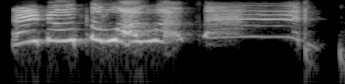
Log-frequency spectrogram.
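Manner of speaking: sudden high silly put-on voice; a goofy high aside to the kids. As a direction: squeak it out in a cartoon voice.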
